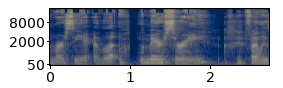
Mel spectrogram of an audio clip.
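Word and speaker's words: Laura Mercier: I am loving the concealer by L mer L mercerie I finally said it right you know it's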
